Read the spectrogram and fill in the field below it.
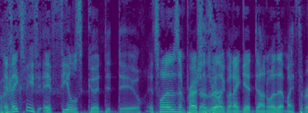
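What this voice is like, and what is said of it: Usual voice. Nothing is said of it.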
